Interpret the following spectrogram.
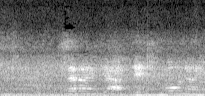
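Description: Subway train running with a steady low rumble, under an on-board station announcement voice.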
